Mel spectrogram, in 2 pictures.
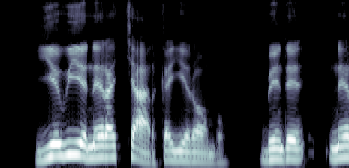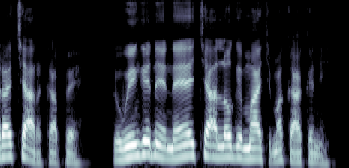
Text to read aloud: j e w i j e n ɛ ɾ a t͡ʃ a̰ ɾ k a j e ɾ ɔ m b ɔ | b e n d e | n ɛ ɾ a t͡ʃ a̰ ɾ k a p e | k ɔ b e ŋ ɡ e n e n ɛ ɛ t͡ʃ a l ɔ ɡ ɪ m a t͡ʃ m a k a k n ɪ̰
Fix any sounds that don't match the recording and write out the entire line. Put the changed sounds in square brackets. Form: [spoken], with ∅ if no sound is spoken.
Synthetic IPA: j e w i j e n ɛ ɾ a t͡ʃ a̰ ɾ k a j e ɾ ɔ m b ɔ | b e n d e | n ɛ ɾ a t͡ʃ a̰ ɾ k a p [ɛ] | [t] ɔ [w] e ŋ ɡ e n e n ɛ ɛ t͡ʃ a l ɔ ɡ ɪ m a t͡ʃ m a k a k n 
